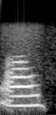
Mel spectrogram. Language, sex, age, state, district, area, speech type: Bengali, female, 18-30, West Bengal, Cooch Behar, urban, conversation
